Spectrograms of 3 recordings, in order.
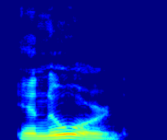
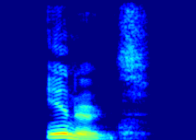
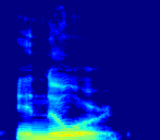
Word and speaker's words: inured: To the modern mind, that could sound a bit confusing, especially that word pronounced inured. Not innards, as internal body parts, but inured.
